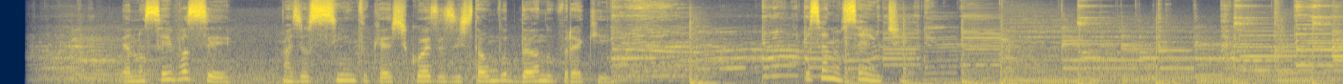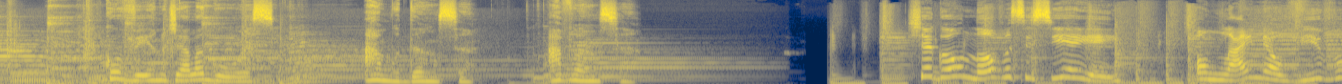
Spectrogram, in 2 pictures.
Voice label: rolo locs conversado

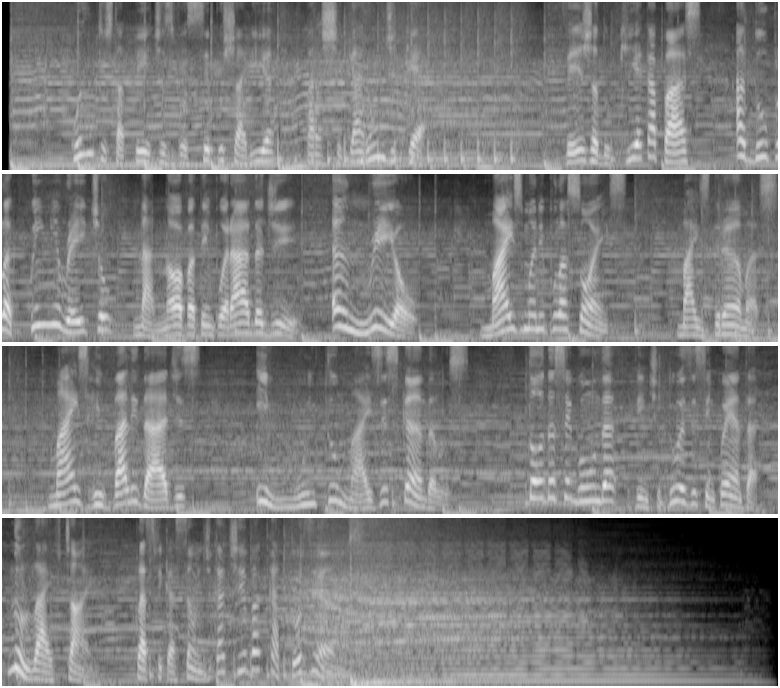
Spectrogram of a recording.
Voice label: Spot com trilha; UnReal

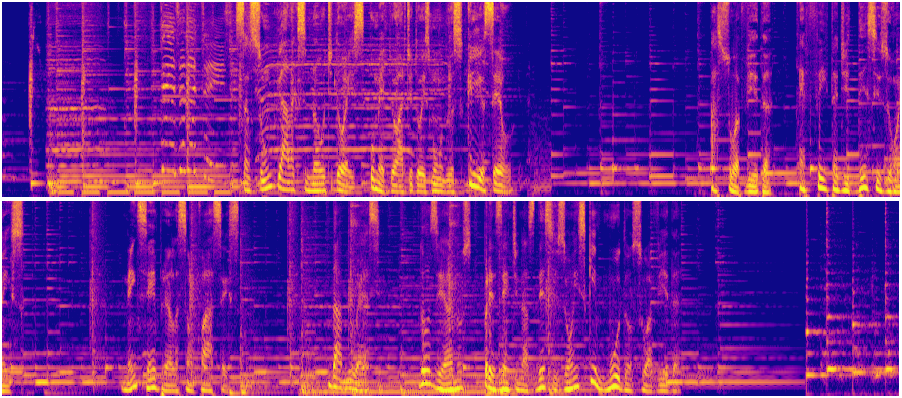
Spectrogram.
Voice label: locucao repertorio de filmes

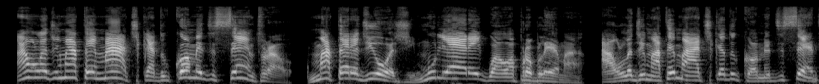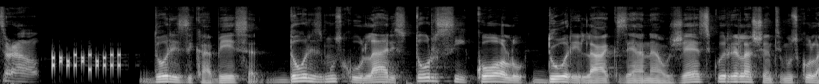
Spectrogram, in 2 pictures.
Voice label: LOC CARICATA

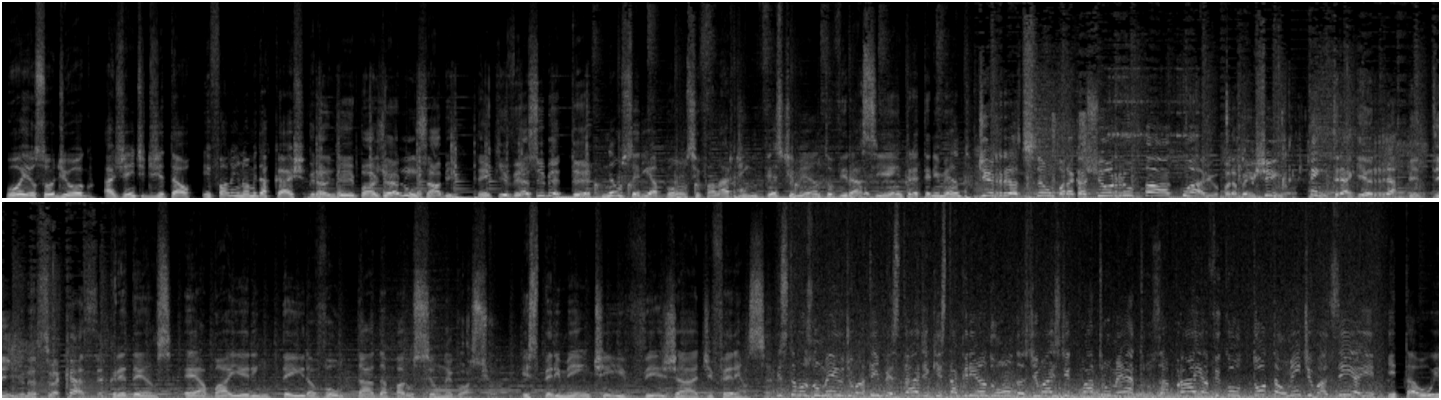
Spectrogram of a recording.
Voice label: repertorio locucoes

